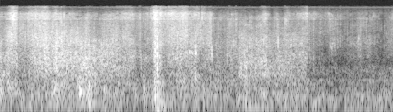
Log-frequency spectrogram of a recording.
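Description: A soapy sponge is squeezed, with foam squishing and crackling wetly.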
